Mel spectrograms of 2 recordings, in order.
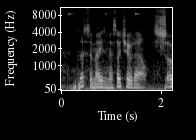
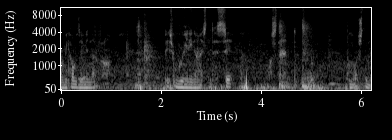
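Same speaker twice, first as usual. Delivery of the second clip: library whisper; 6 dB quieter than usual. Real, not acted. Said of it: "I'm just whispering 'cause it has to be quiet".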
